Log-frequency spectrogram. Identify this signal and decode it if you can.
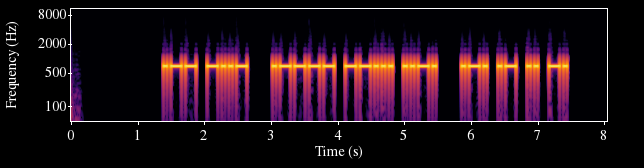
Morse code, heard as a keyed tone, about 22 wpm, 700 Hz. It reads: WX 17F RAIN
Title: K1USN SST QSO Practice 22wpm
